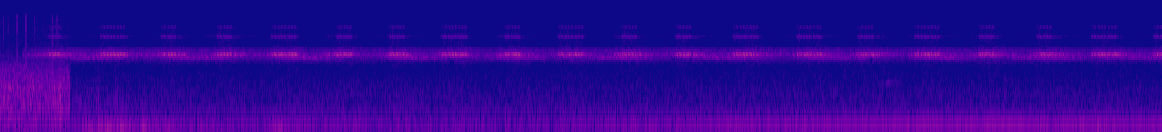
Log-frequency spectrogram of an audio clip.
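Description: A high, cricket-like chirp repeating evenly about twice a second, over a low steady hum.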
